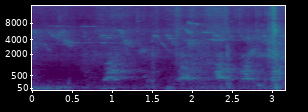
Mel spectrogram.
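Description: A dog indoors barks and whimpers at someone walking their dog outside, with a few yips over faint background noise at moderate distance.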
